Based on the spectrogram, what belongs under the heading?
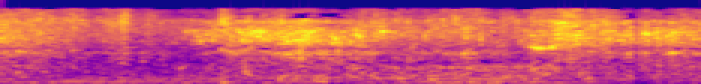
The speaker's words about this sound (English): The impact of the landing threw me against the wall of the fuselage, but a moment later, the sound of water rushing in through the loading doors brought me around fast.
